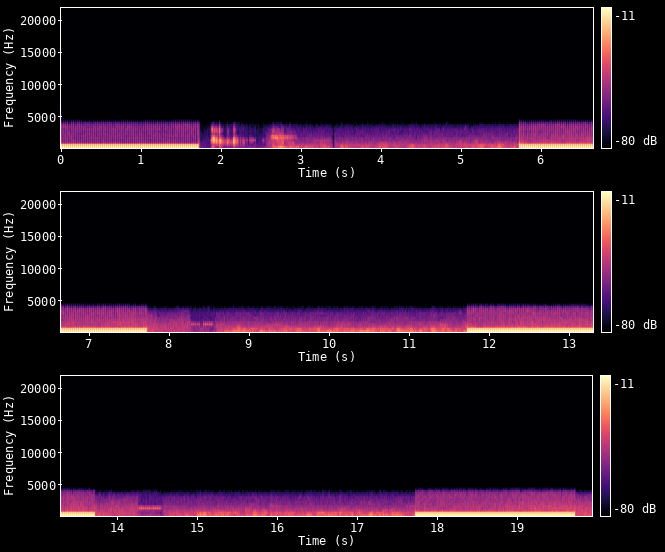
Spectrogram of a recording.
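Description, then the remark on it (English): A phone ringback tone repeats four times while a call is being placed, each steady ring lasting about two seconds, with quiet line hiss and faint clicks in the pauses between, as if heard through a handset. “Yeah, how many fucking rings are gonna be?”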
